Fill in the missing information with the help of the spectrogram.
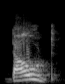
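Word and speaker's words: doubt: भी will be silent डाउट डीओएम बीटी भी silent है डोंट नो थे करेक्ट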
